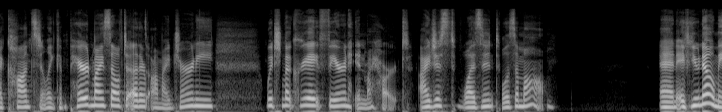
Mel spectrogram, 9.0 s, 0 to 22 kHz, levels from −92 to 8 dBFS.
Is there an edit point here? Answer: yes; 5 cuts; at 1.8 s, 3.5 s, 4.4 s, 5.2 s, 6.3 s

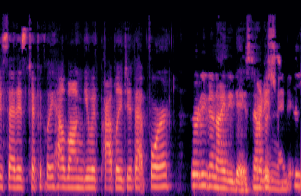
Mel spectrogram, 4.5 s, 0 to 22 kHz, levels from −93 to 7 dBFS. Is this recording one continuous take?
yes; 0 cuts

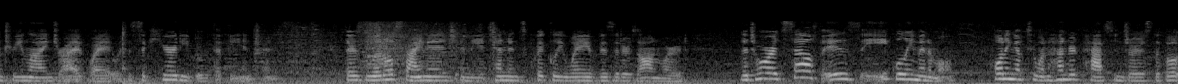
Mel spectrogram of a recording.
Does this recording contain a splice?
no; 0 cuts

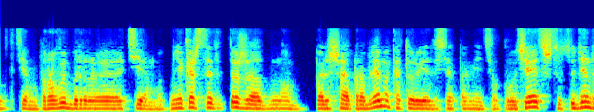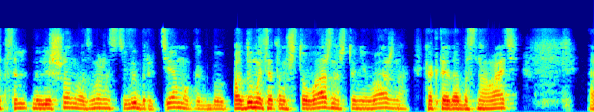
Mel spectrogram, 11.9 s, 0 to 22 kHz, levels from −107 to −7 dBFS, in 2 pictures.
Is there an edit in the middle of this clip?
yes; 1 cut; at 10.1 s

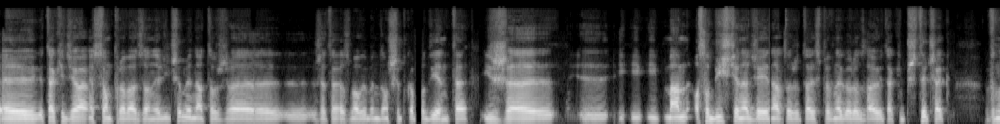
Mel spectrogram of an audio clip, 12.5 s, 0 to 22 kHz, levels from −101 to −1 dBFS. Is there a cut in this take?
yes; 2 cuts; at 5.9 s, 7.7 s

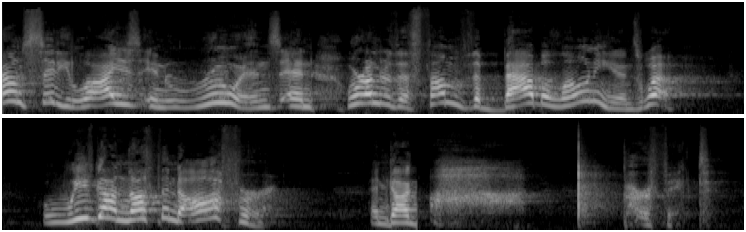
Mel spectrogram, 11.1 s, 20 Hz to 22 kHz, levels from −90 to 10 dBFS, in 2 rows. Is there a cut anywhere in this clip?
yes; 1 cut; at 8.7 s

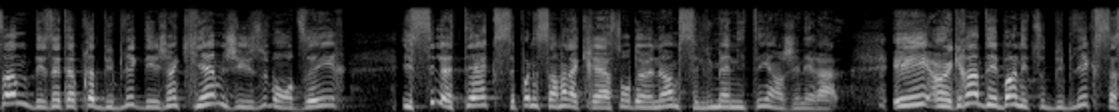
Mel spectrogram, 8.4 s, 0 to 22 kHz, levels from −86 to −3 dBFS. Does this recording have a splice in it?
no; 0 cuts

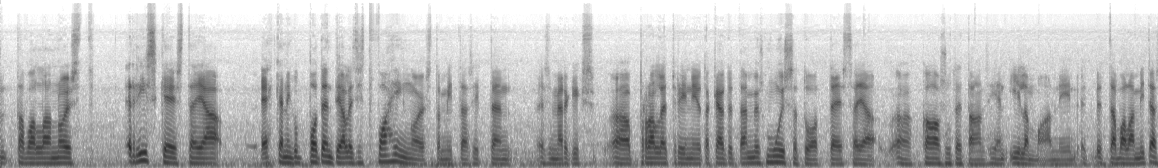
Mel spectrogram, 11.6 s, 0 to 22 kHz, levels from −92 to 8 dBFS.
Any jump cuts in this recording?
no; 0 cuts

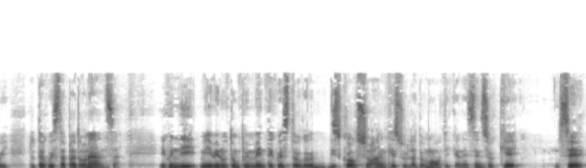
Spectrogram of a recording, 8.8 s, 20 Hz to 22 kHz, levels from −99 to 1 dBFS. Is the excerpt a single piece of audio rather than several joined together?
yes; 0 cuts

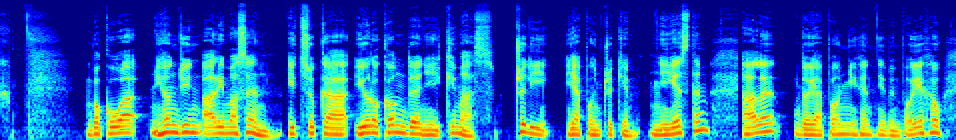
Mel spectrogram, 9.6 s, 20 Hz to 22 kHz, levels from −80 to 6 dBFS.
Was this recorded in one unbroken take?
no; 4 cuts; at 2.0 s, 4.2 s, 5.0 s, 7.4 s

